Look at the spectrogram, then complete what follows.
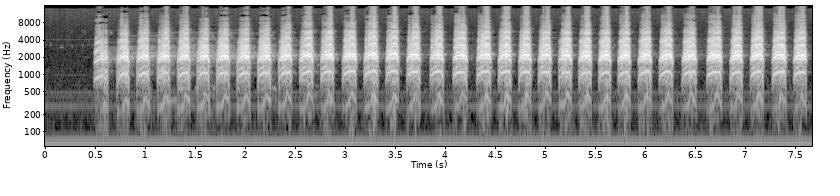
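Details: Adult peregrine falcon calling in alarm at its nest in the Barycz Valley on 2 May 2023 while people remove one of its four chicks. Loud, strident kek notes repeat at a fast, very even rate, about four per second, without a break.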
